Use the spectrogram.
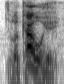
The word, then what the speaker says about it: Le Cavalier: Le Cavalier. He said it's spelt like that because it says Cavalier at the end. It's Le Cavalier.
